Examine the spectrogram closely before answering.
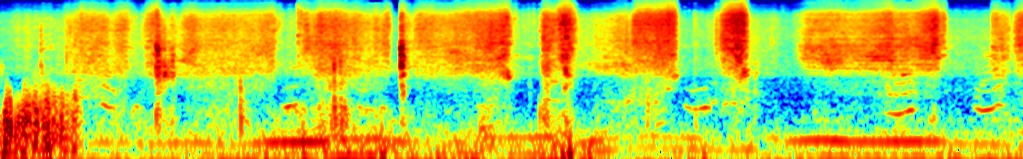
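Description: A pickaxe strikes and scrapes into dry soil.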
